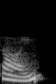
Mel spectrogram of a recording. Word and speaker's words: sign: lamb clim T tum similarly you have silent g words as well children uh that is sign champagne no high light and then uh you have some of the words in your textbook please try to uh say them it is designed where g is silent then malign and then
